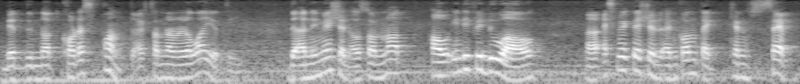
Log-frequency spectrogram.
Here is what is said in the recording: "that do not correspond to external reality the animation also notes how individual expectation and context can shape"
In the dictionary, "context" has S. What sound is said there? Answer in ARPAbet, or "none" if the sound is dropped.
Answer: none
